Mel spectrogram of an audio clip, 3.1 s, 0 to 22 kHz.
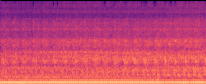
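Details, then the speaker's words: Ford 6.0 Powerstroke diesel after replacing the faulty aftermarket standpipe, torqued to 60; started after a long crank; deep steady idle, no misses or knocks; normal idle after repair. "Alright, so she's running. She's alive again."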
